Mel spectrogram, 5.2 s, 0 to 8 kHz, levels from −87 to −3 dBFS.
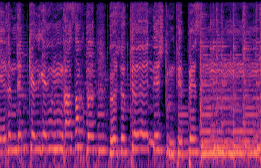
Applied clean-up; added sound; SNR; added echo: none; none; none; none.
